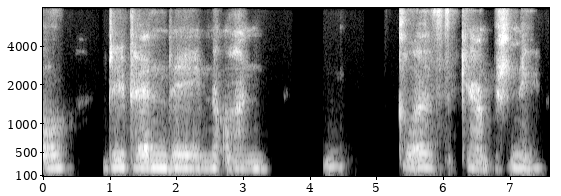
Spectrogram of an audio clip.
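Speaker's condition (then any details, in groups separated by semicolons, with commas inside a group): Episodic dysarthria, electrical injury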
